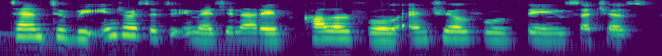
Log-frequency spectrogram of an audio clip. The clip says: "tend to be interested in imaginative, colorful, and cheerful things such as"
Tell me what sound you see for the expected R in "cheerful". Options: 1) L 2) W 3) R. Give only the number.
1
